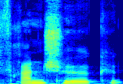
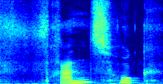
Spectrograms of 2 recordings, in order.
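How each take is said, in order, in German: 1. Der Name wird mit deutschen Schreiblauten gelesen. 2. Der Name wird mit afrikaansen Lauten ausgesprochen. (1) "wie es quasi jeder Deutsche vermutlich für sich liest" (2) "Aber es wird Franschhoek ausgesprochen"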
